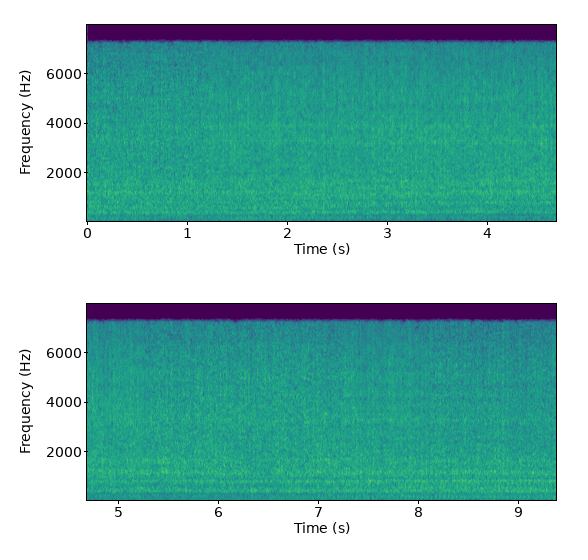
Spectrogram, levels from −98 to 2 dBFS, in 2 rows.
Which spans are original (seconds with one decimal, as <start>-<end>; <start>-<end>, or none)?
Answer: 0.0-1.2; 5.3-7.3; 8.1-9.4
